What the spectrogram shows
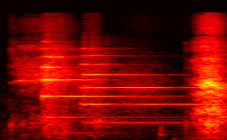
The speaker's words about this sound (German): was ist das denn jetzt wieder? Ist das echte, echtes Türklingeln? Ja, ich muss leise sprechen, sonst muss ich aufmachen.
